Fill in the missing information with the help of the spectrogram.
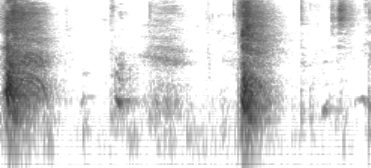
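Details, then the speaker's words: Two sharp, forceful sneezes about two seconds apart, with faint breathing between, from a person who says something in the house makes them sneeze and their eyes water on coming home; they wonder whether it is a cleaner. "Guys, I'm allergic to something in this house. Every time I come home, I'd be sneezing and my eyes are watering."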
